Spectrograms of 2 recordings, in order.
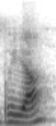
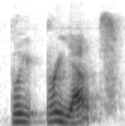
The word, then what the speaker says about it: Briat: is it's and the last name is bria briet like the americans say y'all real i'm french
